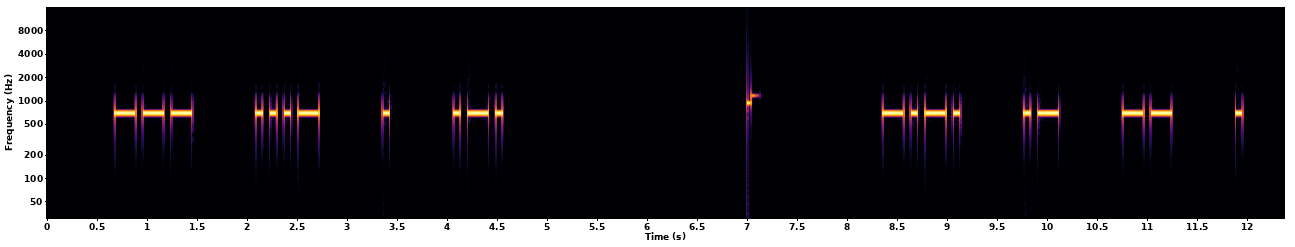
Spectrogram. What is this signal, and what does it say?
Morse code, heard as a keyed tone, about 17 wpm, spaced as for 10 wpm, 700 Hz. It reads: OVER CAME
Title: 3x Character Spacing - Top 300 Words - 17wpm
